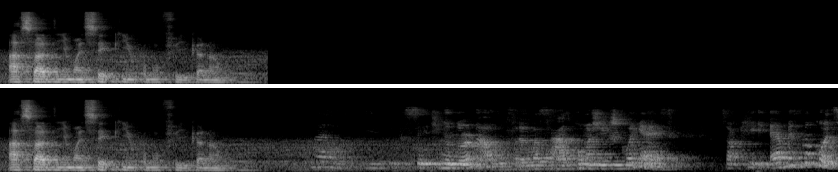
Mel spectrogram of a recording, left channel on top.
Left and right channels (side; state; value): left; drops out; at 2.7 s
